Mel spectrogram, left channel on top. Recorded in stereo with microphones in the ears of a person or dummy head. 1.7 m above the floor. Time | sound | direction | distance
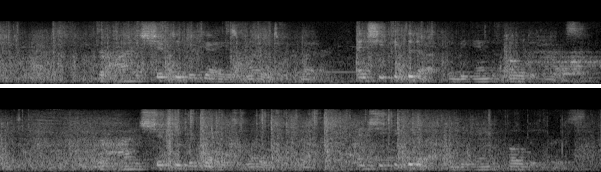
1.0 | a man speaking | 10° left (ahead or behind) | 4.5 m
